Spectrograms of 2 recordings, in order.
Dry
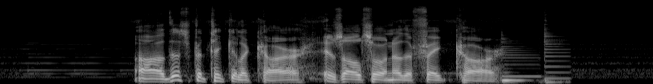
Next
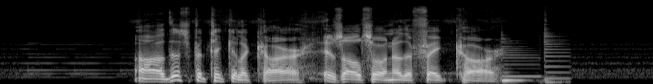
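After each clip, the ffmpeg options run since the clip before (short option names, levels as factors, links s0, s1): -af "lowshelf=f=100:g=-5.5,volume=1.88"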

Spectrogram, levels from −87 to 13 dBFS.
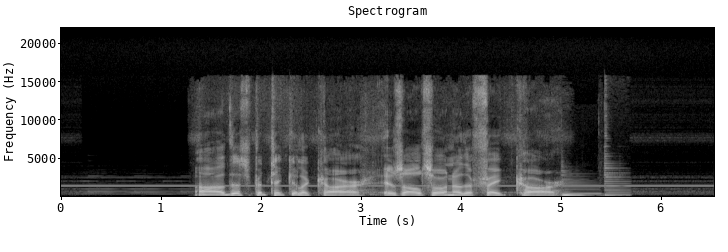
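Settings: -af "dynaudnorm=f=230:g=9:m=3.76,aeval=exprs='val(0)+0.0112*sin(2*PI*1400*n/s)':c=same,aemphasis=mode=production:type=50fm,volume=0.841"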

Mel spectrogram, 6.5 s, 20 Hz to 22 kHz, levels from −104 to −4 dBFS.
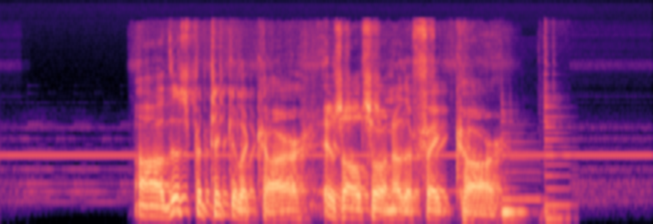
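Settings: -af "aecho=1:1:82:0.299"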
